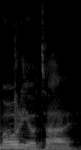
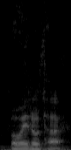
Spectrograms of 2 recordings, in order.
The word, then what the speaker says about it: Oedo Tai: Yeah, but you guys are Team Odio Tai. I also... Oedo Tai, isn't it? Oedo Tai. Oh my God, you got it right.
